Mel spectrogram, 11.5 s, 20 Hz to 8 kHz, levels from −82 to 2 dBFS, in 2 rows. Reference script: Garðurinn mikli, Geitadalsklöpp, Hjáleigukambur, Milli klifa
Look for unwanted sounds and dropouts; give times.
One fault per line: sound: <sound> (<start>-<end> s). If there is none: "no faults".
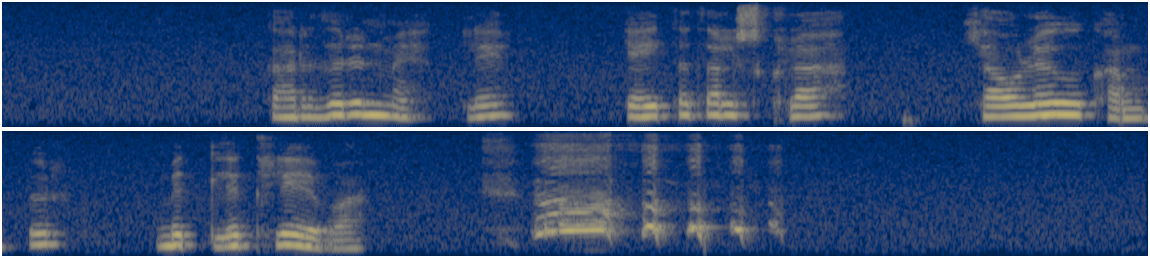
sound: laugh (8.1-9.7 s)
